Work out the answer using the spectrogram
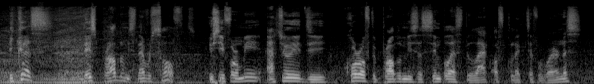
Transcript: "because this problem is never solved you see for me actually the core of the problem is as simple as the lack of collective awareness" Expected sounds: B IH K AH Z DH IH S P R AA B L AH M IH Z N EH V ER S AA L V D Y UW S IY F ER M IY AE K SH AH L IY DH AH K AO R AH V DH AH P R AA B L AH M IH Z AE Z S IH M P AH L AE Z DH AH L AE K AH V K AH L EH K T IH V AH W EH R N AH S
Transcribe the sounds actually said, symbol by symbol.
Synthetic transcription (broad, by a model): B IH K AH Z DH IH S P R AA B L AH M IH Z N EH V ER S AA L V D Y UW S IY F ER M IY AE K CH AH L IY DH AH K AO R AH V DH AH P R AA B L AH M IH Z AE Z S IH M P L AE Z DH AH L AE K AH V K AH L EH K T IH V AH W EH R N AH S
